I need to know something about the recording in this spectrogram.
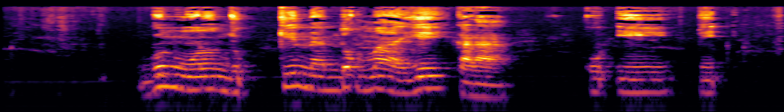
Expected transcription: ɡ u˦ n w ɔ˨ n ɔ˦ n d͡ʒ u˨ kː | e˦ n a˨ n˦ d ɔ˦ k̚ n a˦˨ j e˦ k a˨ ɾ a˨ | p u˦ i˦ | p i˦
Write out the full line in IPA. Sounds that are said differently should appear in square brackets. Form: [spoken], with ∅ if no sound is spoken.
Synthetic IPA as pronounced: ɡ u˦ n w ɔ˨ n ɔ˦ n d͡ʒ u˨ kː | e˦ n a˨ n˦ d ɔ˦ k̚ [m] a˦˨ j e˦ k a˨ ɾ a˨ | [k] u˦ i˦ | p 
